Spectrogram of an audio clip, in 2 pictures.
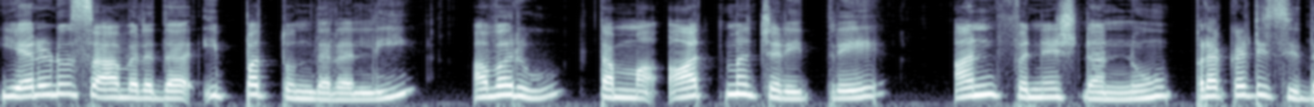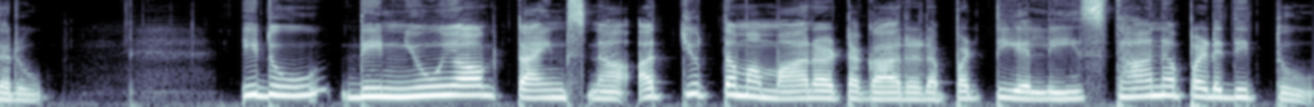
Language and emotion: Kannada, neutral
